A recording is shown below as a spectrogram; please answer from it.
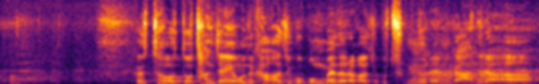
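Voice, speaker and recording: A man preaching a Sunday sermon as pastor, animated, acting out scolding voices and prompting the congregation with frequent interjections. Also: on the high side. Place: church sanctuary.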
